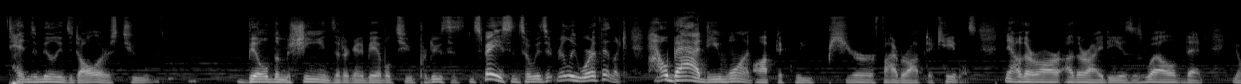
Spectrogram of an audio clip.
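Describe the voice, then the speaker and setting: A man hosting a question-and-answer show, explaining things in an emphatic, informal, conversational way. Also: fairly low pitch. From Canada.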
